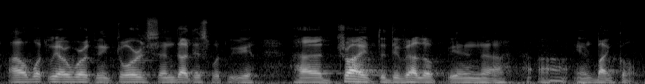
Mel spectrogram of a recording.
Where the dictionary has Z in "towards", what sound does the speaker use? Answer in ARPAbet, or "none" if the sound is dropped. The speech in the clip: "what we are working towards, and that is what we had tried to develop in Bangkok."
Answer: S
